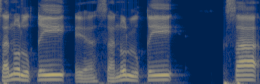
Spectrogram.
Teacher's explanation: sa makhrajnya adalah di ujung lidah bertemu dengan gigi seri bawah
